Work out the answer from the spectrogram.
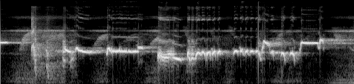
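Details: White-rumped shama in prolific lure song meant to stir other shamas: sustained clear whistles stepping between pitches, broken by quick trills and rougher notes.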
